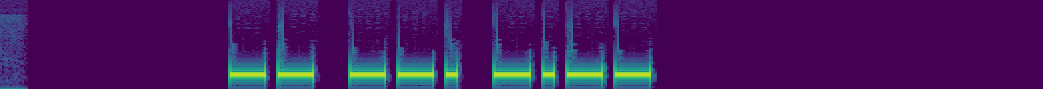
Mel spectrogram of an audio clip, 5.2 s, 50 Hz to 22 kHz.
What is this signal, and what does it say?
Morse code, heard as a keyed tone, about 20 wpm, 700 Hz. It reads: MGY
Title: USA Call Sign Postfixes - 3 Letters 20wpm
